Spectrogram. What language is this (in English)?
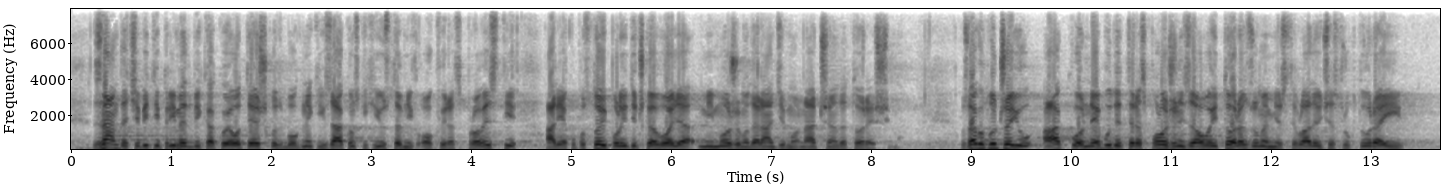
Serbian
